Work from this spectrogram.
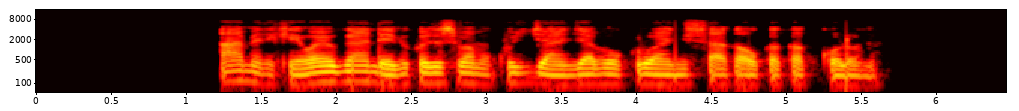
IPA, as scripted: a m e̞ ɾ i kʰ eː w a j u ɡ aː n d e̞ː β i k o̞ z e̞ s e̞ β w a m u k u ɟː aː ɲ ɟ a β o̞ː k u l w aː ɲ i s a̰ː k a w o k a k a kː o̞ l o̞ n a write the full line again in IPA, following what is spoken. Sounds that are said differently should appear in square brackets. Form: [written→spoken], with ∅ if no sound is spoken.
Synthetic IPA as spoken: a m e̞ ɾ i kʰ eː w a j u ɡ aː n d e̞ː β i k o̞ z e̞ s e̞ β w a m u k u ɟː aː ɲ ɟ a β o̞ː k u l w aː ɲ i s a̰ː k a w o k a k a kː o̞ l o̞ n a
